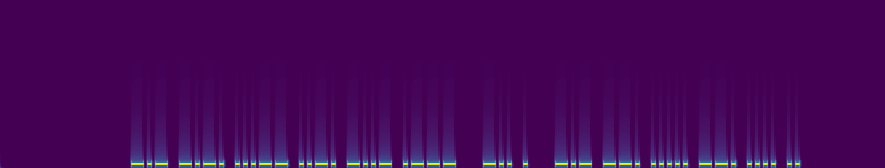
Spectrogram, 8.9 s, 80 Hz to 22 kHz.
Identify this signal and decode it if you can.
Morse code, heard as a keyed tone, about 32 wpm, 700 Hz. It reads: KC3FXJ DE KG5GHI
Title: USA Callsign DE Callsign 30wpm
